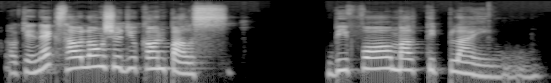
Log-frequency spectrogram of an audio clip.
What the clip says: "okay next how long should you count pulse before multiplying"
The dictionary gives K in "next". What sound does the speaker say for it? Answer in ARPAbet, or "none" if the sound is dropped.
K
